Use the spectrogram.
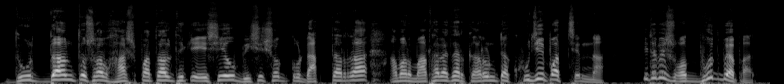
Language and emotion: Bengali, surprised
